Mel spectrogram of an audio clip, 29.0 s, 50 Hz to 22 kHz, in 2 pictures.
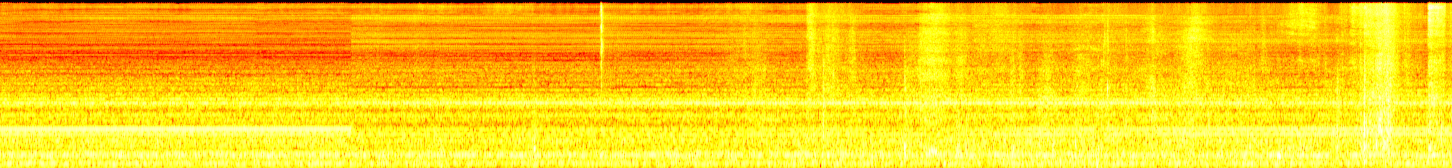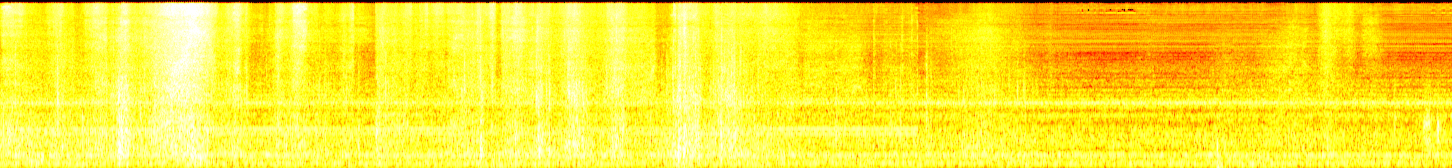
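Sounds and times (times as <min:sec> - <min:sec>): faint high hum: 0:00.0 - 0:29.0
objects rustling and scraping: 0:07.3 - 0:25.1.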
